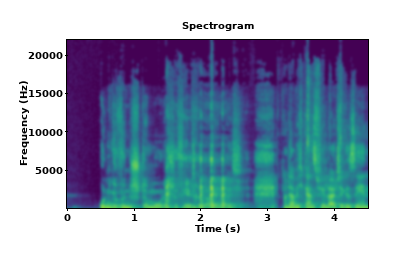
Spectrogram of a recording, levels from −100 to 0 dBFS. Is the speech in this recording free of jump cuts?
no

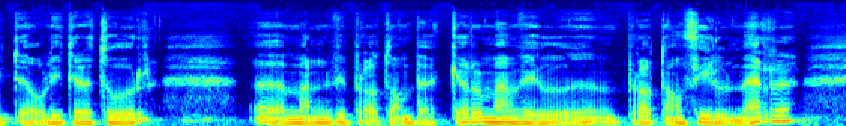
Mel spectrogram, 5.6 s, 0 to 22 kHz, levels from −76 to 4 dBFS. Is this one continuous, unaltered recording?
yes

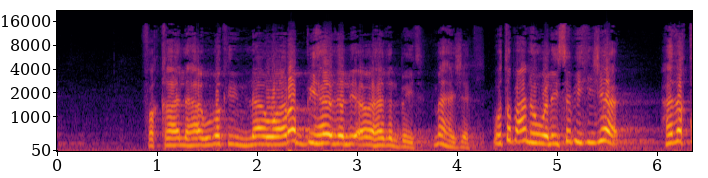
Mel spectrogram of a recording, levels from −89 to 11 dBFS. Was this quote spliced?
yes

